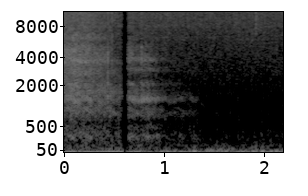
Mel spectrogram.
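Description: A faint breath from the voice, fading out within the first second, then near silence.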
